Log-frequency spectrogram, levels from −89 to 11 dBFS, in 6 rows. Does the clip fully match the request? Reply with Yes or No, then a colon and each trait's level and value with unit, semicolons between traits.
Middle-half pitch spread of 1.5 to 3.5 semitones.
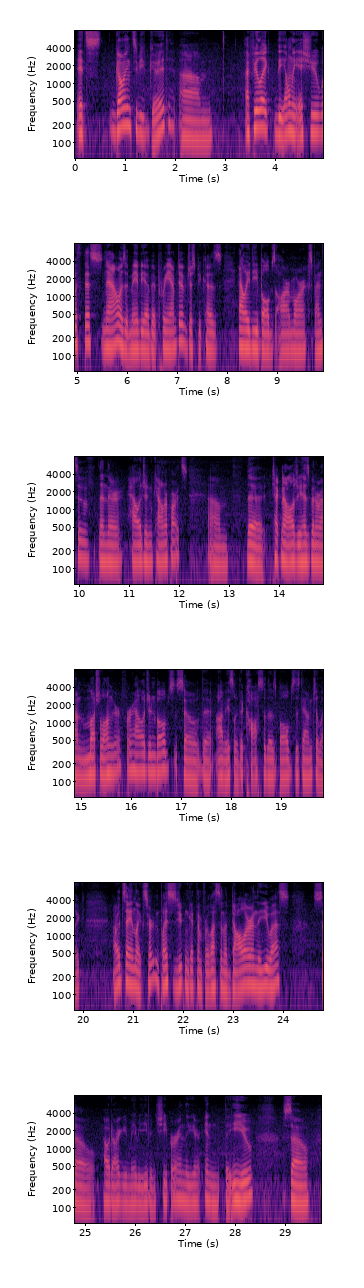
Yes: average, 3.0 semitones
